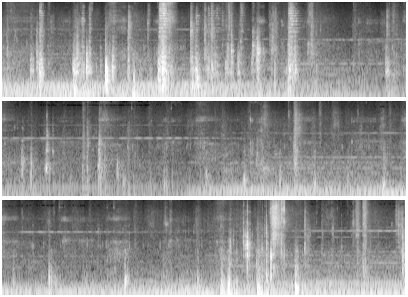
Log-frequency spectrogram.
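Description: Footsteps on a debris-strewn floor, a steady run of knocks and crunches that thins out and goes quieter in the middle, under quiet background music of long held notes. One loud thunk comes near the end.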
